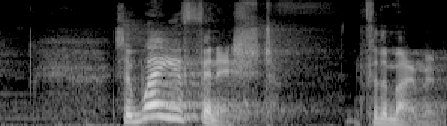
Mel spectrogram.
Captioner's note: none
